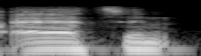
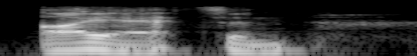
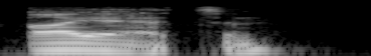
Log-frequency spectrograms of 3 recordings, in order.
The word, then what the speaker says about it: Ayrton: So if your kid is called Ayrton, your kid has got to say, no, it's not Ayrton, it's Ayrton. – Is that how it's actually pronounced, is it? And it's pronounced Ayrton.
